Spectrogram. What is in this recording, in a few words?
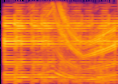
alien fon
